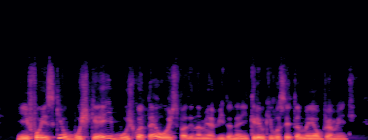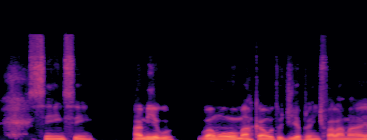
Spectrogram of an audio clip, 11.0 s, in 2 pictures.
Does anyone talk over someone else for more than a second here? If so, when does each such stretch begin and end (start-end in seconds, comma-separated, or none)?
none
